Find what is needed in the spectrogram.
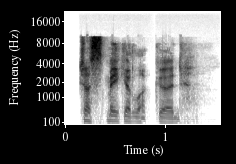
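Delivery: resigned, sighing, letting-it-go delivery. Voicing a beaten swordsman who drops his rapier: sighing, resigned. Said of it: "and he kinda sighs, and you hear".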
